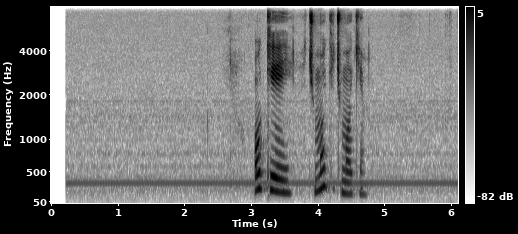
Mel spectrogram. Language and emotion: Russian, neutral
